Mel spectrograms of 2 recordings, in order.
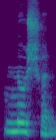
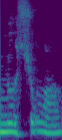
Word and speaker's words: Notion: Donc l'outil Notion, en fait, ou Notion, c'est vrai que je le prononce à l'anglaise, c'est vrai qu'il vous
